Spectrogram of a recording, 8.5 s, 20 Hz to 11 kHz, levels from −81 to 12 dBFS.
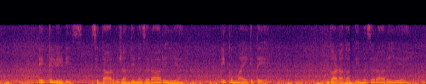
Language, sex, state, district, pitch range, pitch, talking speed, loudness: Punjabi, female, Punjab, Kapurthala, 180-220 Hz, 210 Hz, 120 wpm, -15 LUFS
